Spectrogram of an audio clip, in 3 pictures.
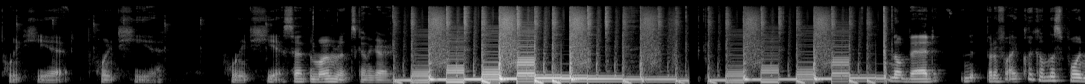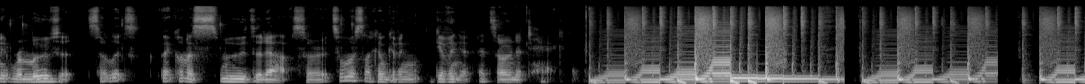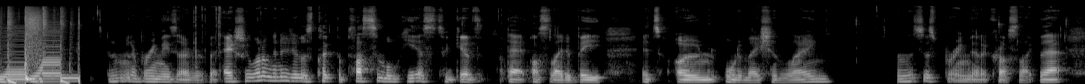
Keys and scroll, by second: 2.8 b, 6.8 space, 8.8 space, 16.7 space, 19.2 space, 20.8 space, 22.5 space.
